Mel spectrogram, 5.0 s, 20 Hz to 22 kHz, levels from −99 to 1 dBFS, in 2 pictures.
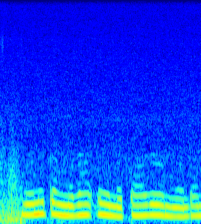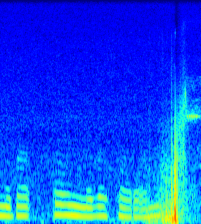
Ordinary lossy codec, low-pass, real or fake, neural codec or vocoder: none; none; real; none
